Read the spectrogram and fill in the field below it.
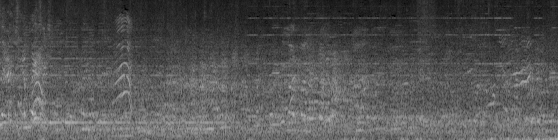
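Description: Many men and women murmur and chat at a distance outdoors.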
